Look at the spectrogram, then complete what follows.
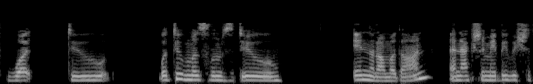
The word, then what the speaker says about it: Ramadan: Ramadan. Okay, just in case my pronunciation Yeah.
